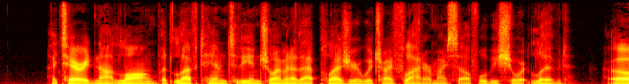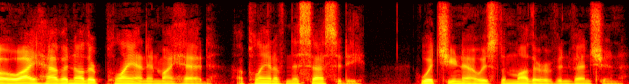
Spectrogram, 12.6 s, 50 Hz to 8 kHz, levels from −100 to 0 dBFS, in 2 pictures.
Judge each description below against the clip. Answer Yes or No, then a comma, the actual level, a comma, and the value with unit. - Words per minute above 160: Yes, average, 195 wpm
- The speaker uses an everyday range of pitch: Yes, average, 4.0 semitones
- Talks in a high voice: No, very low, 90 Hz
